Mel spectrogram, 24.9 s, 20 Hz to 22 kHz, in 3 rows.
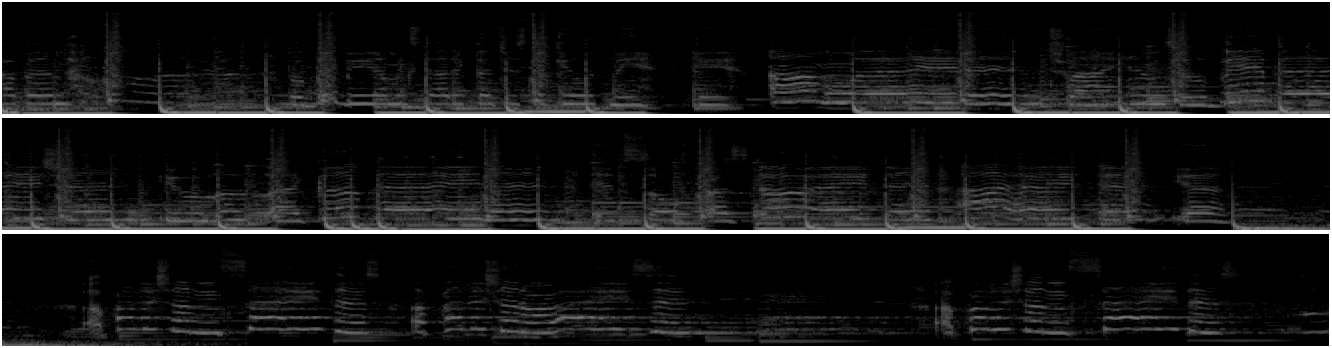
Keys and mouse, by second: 2.6-3.9 drag, 3.9 BackSpace, 4.0 BackSpace, 5.0 o, 6.5 Tab, 6.9 click, 7.6 Tab, 8.4 s, 8.7 a, 10.6 q, 11.7 Tab, 13.0 click, 13.3-14.4 drag, 14.4-15.5 typing, 18.7 click, 20.6 Tab, 21.6 a, 22.0 q, 23.0 Tab, 23.6 click.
